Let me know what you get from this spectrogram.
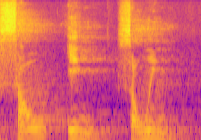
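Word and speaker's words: Samhain: Eh, a raiz dela é um festival pagão celta chamado Samhaim, que pronuncia-se, Saim é a pronúncia dele, que é celebrado há mais de 2000 anos nas ilhas britânicas.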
